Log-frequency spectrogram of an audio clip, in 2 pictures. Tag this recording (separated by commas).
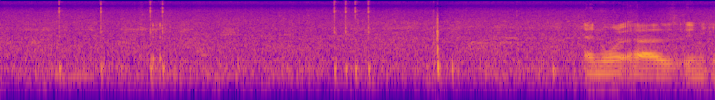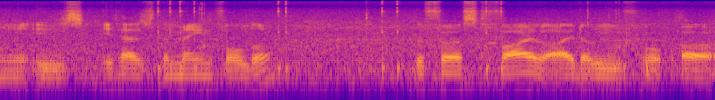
Speech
